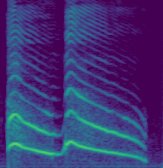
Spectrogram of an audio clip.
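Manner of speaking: shrill, very loud, high, belted, drawn-out "no". Retelling a toy car ad as Ken looks down: Ken's voice. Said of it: "I always knew Ken had a voice like that".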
